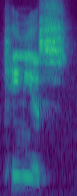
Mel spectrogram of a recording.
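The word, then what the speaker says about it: Caenis: The Canis, or Canius, because you're supposed to pronounce all the vowels, though Canis is the female name, and it's Canius for the male, was data mined with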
